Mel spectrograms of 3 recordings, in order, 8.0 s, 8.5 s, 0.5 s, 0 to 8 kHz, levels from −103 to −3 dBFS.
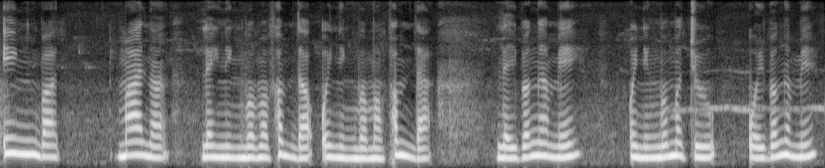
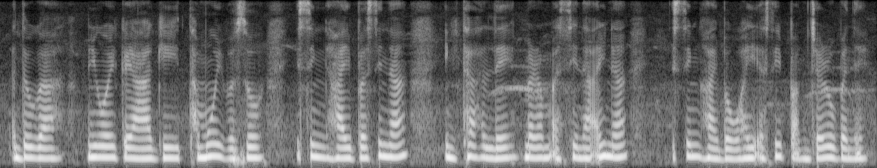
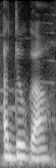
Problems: none marked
